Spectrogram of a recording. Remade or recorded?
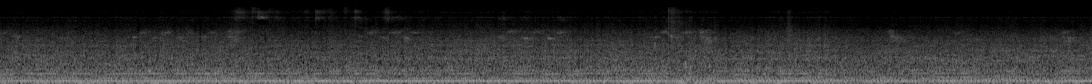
remade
